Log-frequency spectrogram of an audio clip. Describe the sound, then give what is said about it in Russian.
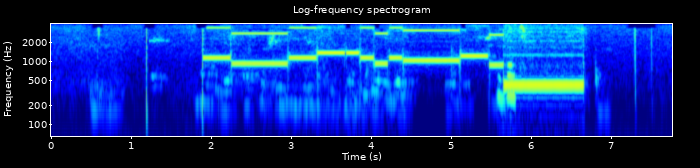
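A telephone call being transferred, heard as a few short clicks and then a run of sustained electronic tones that change pitch step by step like a hold melody, ending in a louder held tone and a few faint clicks. “я вас переключу да? на Татьяну.”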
